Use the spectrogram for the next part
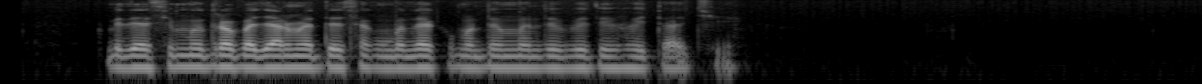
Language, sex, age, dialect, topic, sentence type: Maithili, male, 36-40, Southern/Standard, banking, statement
